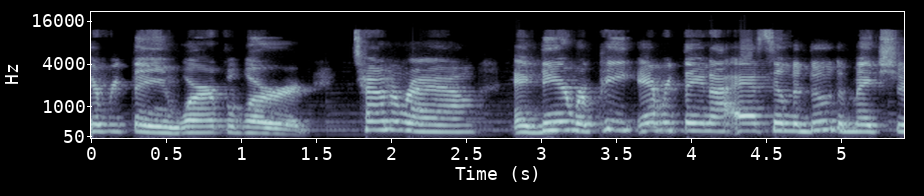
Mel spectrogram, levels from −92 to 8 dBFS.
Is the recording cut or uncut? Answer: uncut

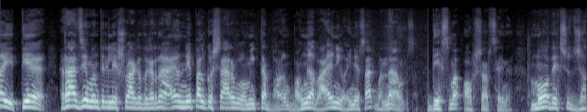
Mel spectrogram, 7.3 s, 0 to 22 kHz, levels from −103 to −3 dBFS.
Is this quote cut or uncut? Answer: cut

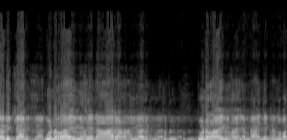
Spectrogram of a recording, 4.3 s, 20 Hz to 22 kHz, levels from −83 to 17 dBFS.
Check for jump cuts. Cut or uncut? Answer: uncut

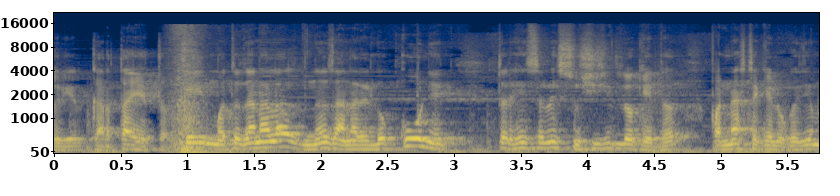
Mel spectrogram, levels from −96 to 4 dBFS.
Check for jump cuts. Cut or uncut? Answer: cut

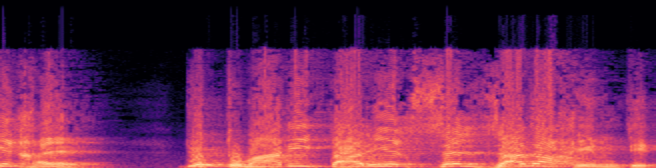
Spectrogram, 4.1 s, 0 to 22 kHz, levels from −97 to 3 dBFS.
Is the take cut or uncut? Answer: uncut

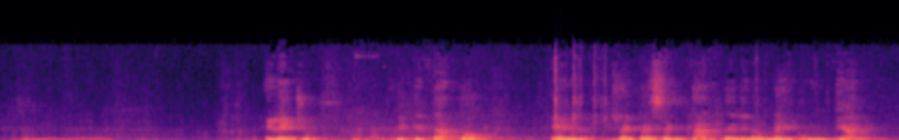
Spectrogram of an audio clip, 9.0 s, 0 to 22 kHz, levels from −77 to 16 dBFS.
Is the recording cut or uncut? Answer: cut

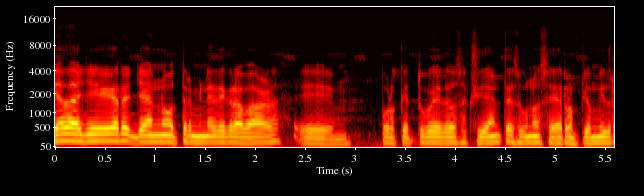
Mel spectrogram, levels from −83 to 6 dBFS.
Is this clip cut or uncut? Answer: uncut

